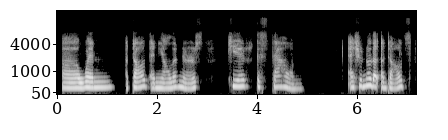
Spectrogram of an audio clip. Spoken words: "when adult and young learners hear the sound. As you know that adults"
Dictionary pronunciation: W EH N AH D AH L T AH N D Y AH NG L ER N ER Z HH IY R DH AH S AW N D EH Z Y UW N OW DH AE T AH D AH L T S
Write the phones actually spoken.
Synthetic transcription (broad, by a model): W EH N AH D AH L T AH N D Y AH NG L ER N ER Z HH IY R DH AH S AW N D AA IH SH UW N OW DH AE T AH D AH L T S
